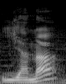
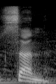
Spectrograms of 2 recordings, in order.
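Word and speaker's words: 山: Petit exemple que l'on a déjà vu sur la chaîne, la montagne peut se prononcer yama ou san. Mais si, rappelez-vous, le mont Fuji s'appelle Fujisan et non Fujiyama.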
